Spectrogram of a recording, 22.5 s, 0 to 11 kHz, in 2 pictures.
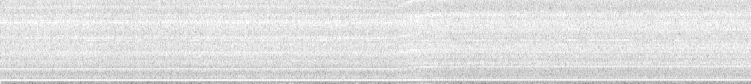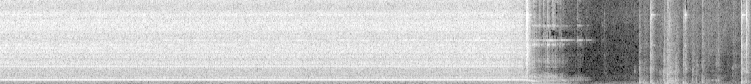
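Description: X20V cordless drill running at speed, turning the shaft of an unloaded wind turbine generator: a steady motor whine that steps up in pitch once, about six seconds in, as the drill is sped up. About nineteen seconds in the drill is released and the whine drops away and stops, leaving a few handling clicks near the end.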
